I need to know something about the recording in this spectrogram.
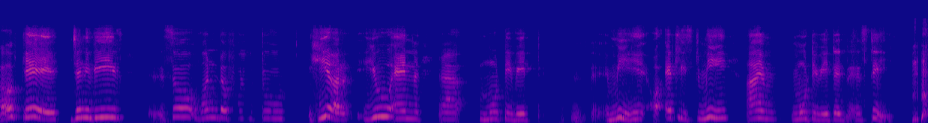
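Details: Adult woman, former ophthalmologist, with aphasia after a stroke; she could not speak early on and is still recovering speech with speech-language therapy; real patient; aphasia.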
